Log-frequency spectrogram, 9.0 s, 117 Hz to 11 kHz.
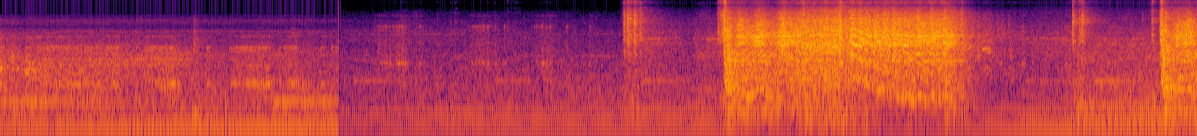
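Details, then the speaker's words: Fuel-injected Ford F250 that sat several years: long cranking that never catches. Spark is good but the injectors aren't firing, with both injector wires grounded out. A fuel issue. "It's definitely a fuel issue. All right, so this Ford, the injectors aren't firing. Got good spark."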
